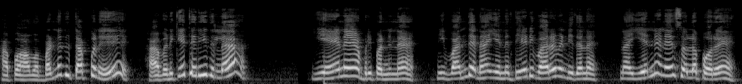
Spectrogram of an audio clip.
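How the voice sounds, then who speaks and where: A woman voicing a fierce scolding Tirunelveli village mother. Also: brisk. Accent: Tirunelveli Tamil. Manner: sharp-tongued, cursing, lively pitch. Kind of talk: cartoon voice acting.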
